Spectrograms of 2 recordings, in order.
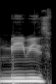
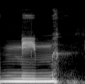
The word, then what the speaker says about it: meme: just like called up mimi's for a while and then i like realized like huh that's not how you say it it's meme i remember do you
